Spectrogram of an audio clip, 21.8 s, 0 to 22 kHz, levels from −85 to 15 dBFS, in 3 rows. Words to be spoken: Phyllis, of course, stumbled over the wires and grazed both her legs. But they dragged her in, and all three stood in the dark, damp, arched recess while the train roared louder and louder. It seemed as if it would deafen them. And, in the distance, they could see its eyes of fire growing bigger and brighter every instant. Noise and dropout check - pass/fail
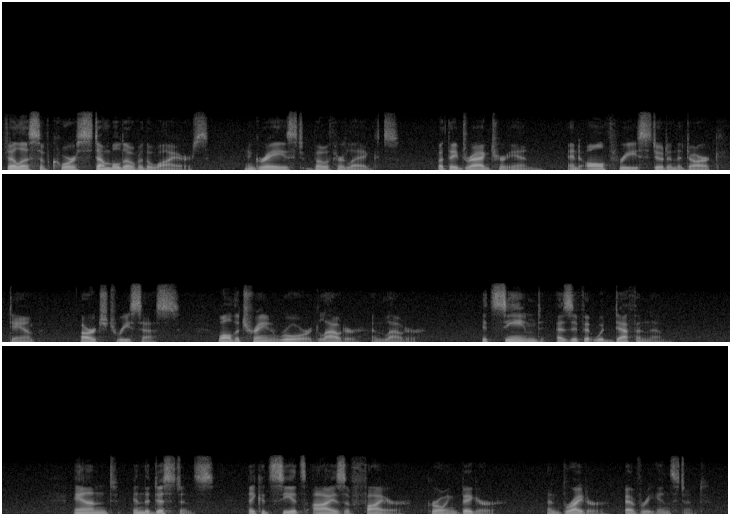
fail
